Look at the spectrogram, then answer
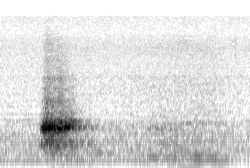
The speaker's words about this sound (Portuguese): Assim que você escutar o barulho do sopro, e nesse barulho do sopro, todas as suas memórias serão excluídas agora.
